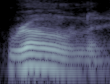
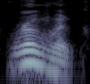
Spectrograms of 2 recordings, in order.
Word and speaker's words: Rowan: Instead of Roan, it's Rowan.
